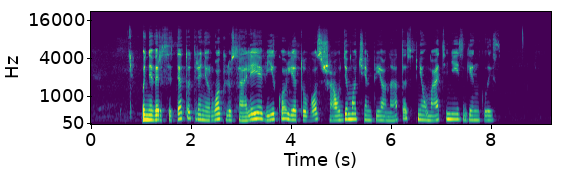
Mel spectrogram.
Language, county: Lithuanian, Kaunas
